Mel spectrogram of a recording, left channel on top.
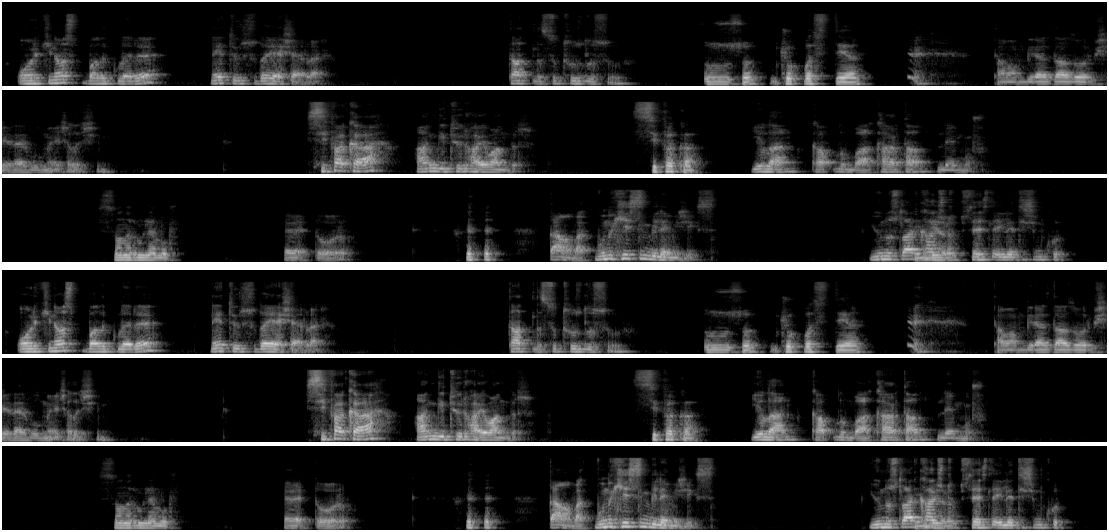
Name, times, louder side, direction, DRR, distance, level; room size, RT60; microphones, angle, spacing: voice 1, 0.2-1.6 2.1-3.3 5.1-6.3 9.1-9.5 9.9-12.1 14.1-16.3 18.5-20.9 24.9-25.6 27.6-29.2 30.8-32.7, right 3 dB, 50° right, 0.6 m, -25 dB
voice 2, 7.0-8.6 17.4-18.0 23.1-23.8 26.7-26.8 31.2-31.6, left 1 dB, 10° left, 0.6 m, -24 dB
3.7 x 3.4 x 2.8 m
head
